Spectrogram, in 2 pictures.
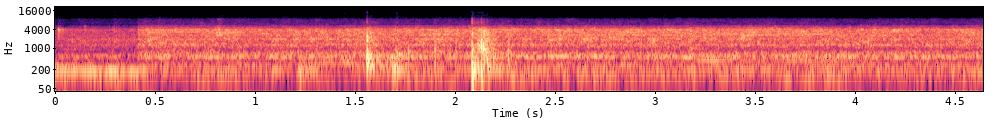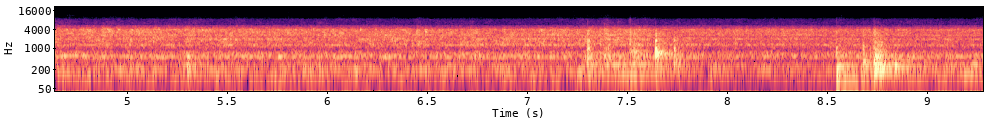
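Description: Ginger paste sizzles and fries in a hot pan for a Chamagadda (taro root) curry, a steady loud hiss with a few sharp scraping stirs scattered through it.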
